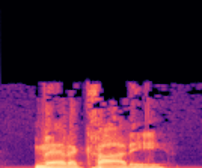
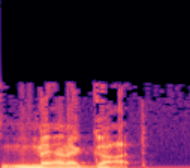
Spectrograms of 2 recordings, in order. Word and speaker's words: manicotti: Um, manicotti is pronounced manigot. I'm going, no, it's not. It's got a TI on the end of it, man.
